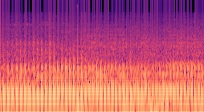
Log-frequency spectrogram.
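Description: Motorcycle engine running at steady revs while being ridden in slow traffic, a constant even note.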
